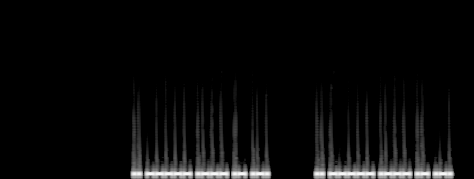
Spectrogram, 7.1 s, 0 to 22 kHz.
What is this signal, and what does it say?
Morse code, heard as a keyed tone, about 34 wpm, 700 Hz. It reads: I0JAR I0JAR
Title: DXCC-100 Call Signs - 5 Characters - Repeated 3x - 35wpm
